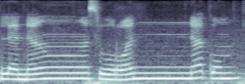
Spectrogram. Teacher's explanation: نون ساکن کے بعد سواد آیا ہوا ہے حروف اخفا میں سے، تو ہم یہاں پہ نون کو چھپا دیں گے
